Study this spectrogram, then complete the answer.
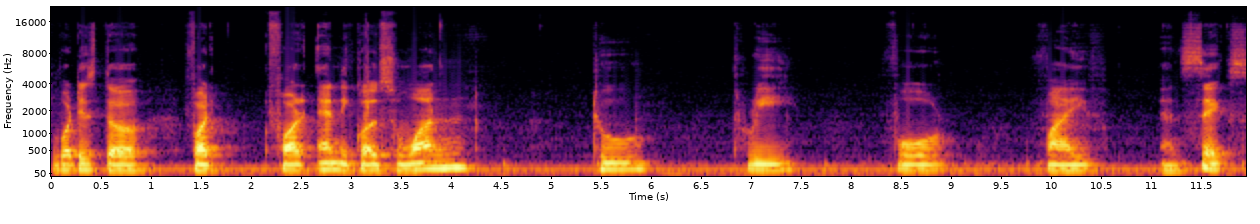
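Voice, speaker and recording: A man's fairly low voice with a non-native accent, very slow pace, long and frequent pauses, ordinary pitch variation and audible room echo. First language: not English. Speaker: online teacher. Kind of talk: lecture. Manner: conversational, with frequent fillers.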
